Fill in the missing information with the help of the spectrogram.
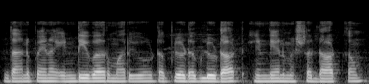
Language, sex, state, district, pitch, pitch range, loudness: Telugu, male, Karnataka, Bangalore, 145 Hz, 140-145 Hz, -15 LUFS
